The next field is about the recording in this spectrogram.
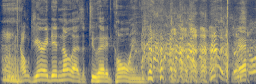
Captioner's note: group laughs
